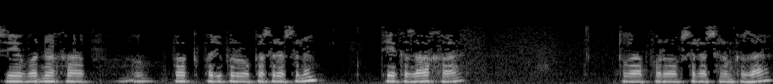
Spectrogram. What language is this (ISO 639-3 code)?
bul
